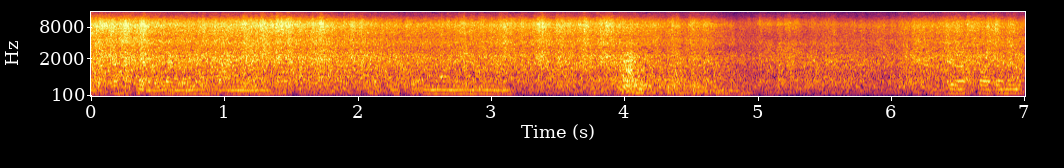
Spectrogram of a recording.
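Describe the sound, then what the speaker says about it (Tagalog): Strong typhoon wind and heavy rain roar as a dense, steady broadband wash throughout, with a faint voice speaking beneath the storm noise. "Ay, sobrang lakas talaga ng hangin."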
